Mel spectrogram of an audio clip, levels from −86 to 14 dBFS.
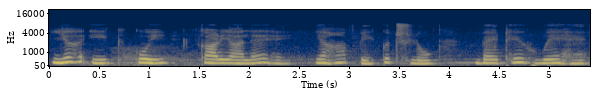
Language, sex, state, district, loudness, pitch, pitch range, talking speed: Hindi, female, Bihar, West Champaran, -15 LUFS, 245 Hz, 230-260 Hz, 135 wpm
